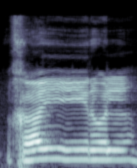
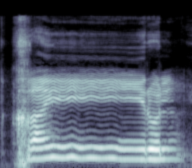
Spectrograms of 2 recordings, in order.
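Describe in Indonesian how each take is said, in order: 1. Suku kata pertama dibaca pendek dan langsung. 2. Suku kata pertama dipanjangkan. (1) "Yang betul langsung khairul" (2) "tidak boleh dipanjang, panjangkan. Khairul itu salah ya"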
